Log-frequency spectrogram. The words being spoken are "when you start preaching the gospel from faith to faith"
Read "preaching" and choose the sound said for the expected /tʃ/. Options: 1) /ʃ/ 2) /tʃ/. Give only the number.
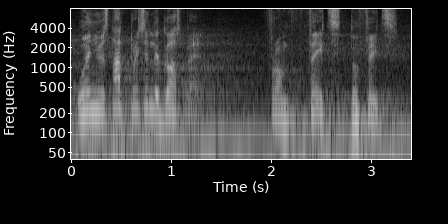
2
